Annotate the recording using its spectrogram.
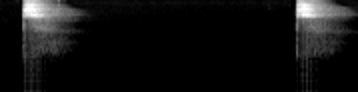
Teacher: I don't feel a vibration when I make that sound because it is an unvoiced consonant.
